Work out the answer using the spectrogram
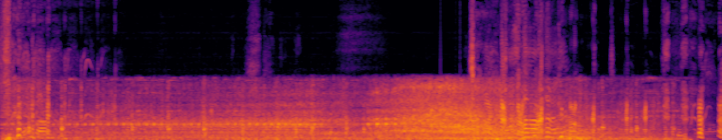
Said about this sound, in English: A tractor-trailer truck came by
